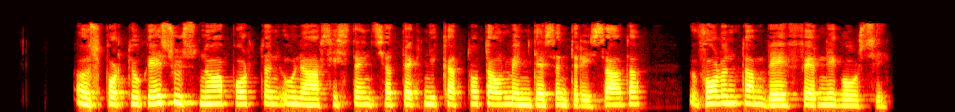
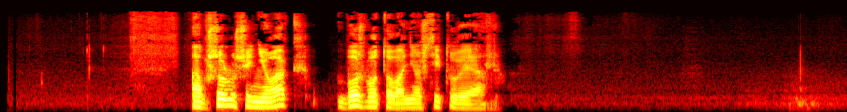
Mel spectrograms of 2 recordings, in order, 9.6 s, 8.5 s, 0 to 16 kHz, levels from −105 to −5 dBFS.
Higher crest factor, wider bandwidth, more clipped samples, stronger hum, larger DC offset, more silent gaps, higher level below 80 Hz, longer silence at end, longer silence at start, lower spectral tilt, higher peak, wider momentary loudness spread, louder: second, 16 dB vs 24 dB; second, 8.2 kHz vs 11.5 kHz; neither; neither; neither; first, 6.82-6.89 s vs none; about the same, -58 dBFS vs -62 dBFS; second, 0.7 s vs 3.5 s; second, 0.75 s vs 1.35 s; first, -6.5 dB/octave vs -4.5 dB/octave; about the same, -2 dBFS vs -2 dBFS; second, 7 LU vs 22 LU; first, -18 LUFS vs -21 LUFS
